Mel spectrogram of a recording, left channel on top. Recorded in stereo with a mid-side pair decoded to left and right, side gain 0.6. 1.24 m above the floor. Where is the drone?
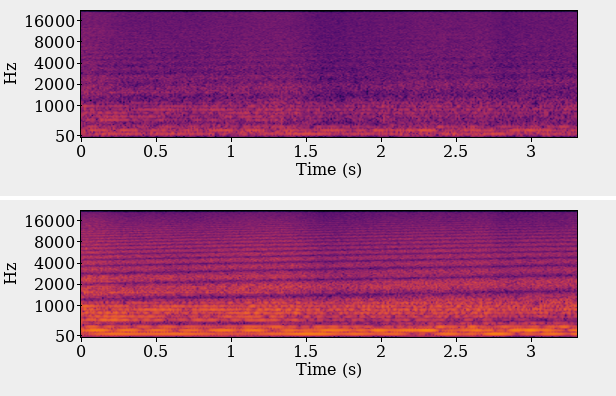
60° right; by 3.3 s 65° right.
